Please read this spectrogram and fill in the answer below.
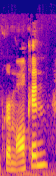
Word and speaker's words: Grimalkin: say mispronounce because, like, there is a way that I pronounce it, and I pronounce it Grimalkin, but I get a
